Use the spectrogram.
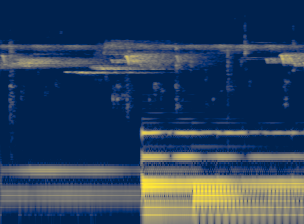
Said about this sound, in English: The hot, hot sun. Insects. Grandma says they are always loud when it is hot.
